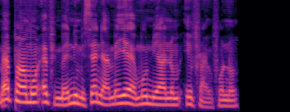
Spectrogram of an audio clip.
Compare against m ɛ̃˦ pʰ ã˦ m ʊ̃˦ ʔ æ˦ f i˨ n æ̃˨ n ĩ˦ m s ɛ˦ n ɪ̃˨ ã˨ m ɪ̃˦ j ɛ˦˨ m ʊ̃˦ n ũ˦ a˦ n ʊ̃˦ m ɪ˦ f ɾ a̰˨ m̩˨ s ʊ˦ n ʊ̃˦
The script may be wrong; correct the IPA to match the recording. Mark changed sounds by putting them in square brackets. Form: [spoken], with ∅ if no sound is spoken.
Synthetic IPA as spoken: m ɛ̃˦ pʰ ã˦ m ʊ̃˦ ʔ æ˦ f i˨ [m] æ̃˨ n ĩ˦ m s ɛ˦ n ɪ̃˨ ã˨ m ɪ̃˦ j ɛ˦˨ m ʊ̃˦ n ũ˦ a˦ n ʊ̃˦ m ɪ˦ f ɾ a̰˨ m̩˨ [f] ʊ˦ n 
